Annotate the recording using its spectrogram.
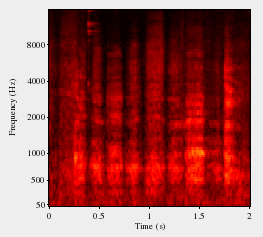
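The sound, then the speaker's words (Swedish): A guide dog panting, quick rhythmic breaths repeating steadily about every quarter second, with no voices. “Du flåsar.”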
